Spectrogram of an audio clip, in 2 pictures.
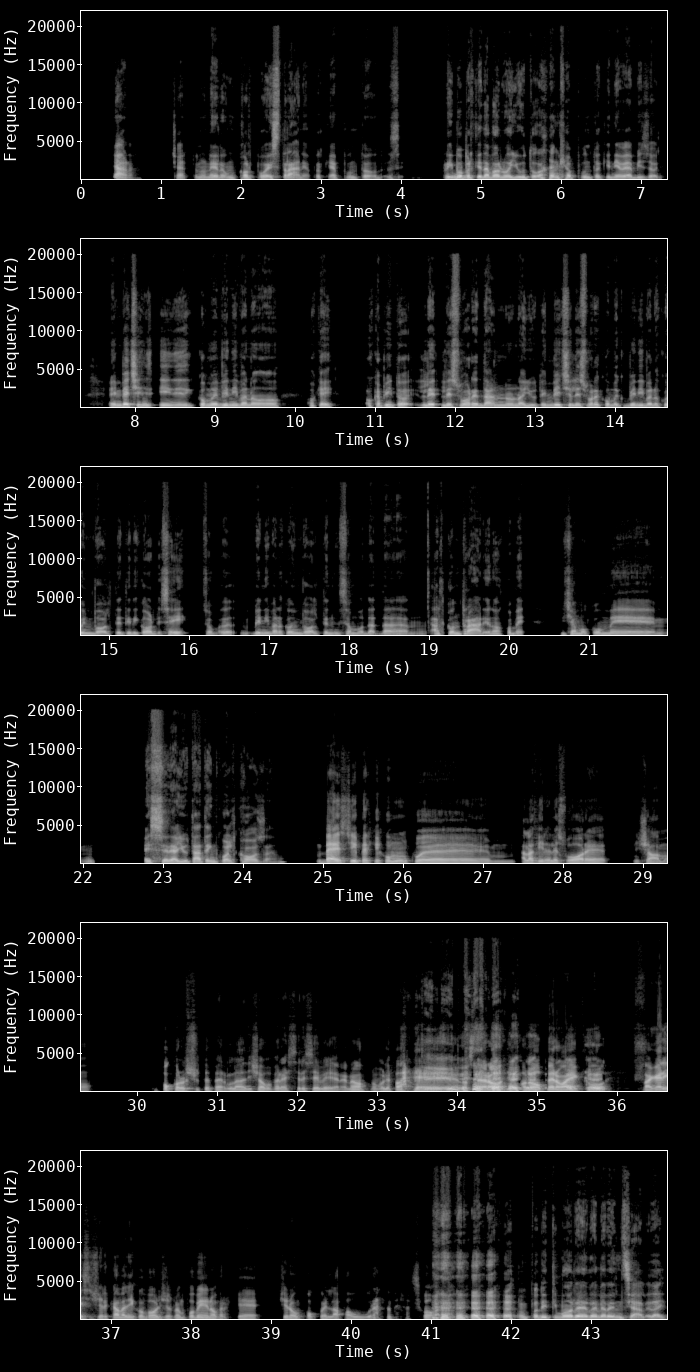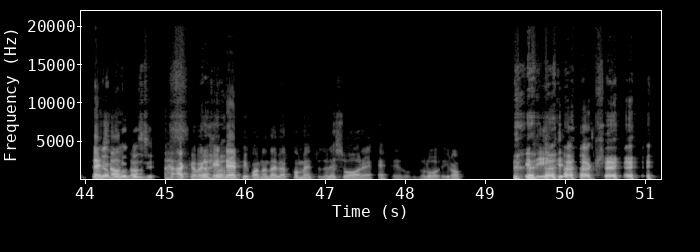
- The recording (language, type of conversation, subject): Italian, podcast, Quali valori dovrebbero unire un quartiere?
- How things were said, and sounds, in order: other background noise; laughing while speaking: "anche appunto"; laughing while speaking: "fare"; "stereotipo" said as "sterotipo"; chuckle; "coinvolgerle" said as "convolgerle"; laughing while speaking: "paura della suora"; chuckle; chuckle; laughing while speaking: "Okay"; chuckle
